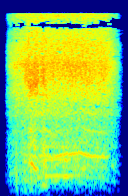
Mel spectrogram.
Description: human male inhale nasal hard forced slightly blocked; zapsplat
